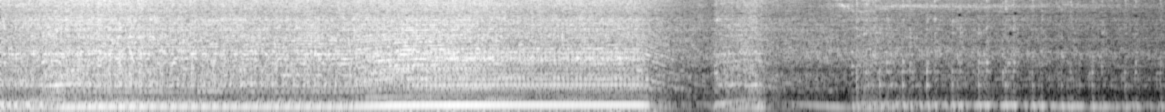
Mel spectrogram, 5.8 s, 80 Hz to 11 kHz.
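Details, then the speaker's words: Brand-new Saito FG-73 five-cylinder radial, fully upgraded with Morris Mini Motors hardware and exhaust, on a Biela 20x10 four-blade prop (600–5500 rpm): clean drone climbing smoothly with throttle, holding even pitch, then dropping back to smooth low idle; normal running. "okay as you can see uh engine starts lovely and very easily as well um exhausts really finish it off"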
